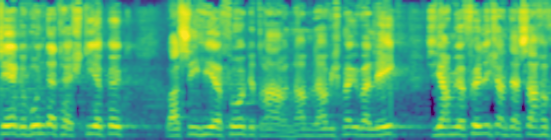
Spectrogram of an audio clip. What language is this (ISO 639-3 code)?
deu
